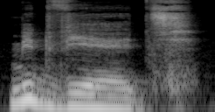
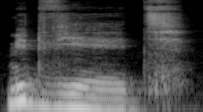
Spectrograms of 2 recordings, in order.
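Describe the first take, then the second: No difference in how they are said.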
